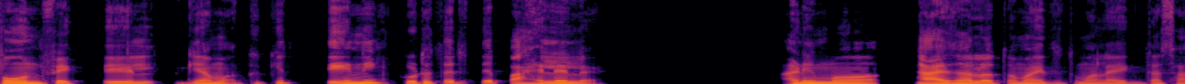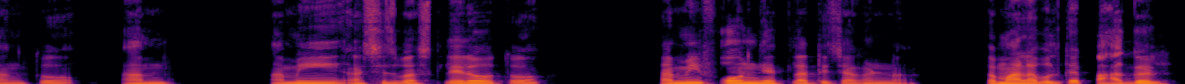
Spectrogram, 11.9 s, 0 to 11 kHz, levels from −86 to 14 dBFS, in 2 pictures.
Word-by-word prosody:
Phone 150 +1 +6
फेकतील 120 -3 0 0.2
किंवा 130 -1 +2
मग 130 - -3
का 155 - -11
की 225 - -2
त्यांनी 185 -1 +2
कुठेतरी 195 0 0
ते 215 - +2
पाहिलेलंय. 140 -3 +2 1.0
आणि 145 +3 +5
मग 155 +2 +4 0.2
काय 140 +2 +5
झालं 165 0 +4
होतं 155 0 -1
माहिती 140 -3 -1
तुम्हाला 125 -2 -4
एकदा 135 0 -6
सांगतो. 135 +5 -6 0.3
आम 120 +1 -2 0.6
आम्ही 160 +7 +1
असेच 130 +5 -4
बसलेलो 135 +4 +2
होतो. 140 +6 -1 0.6
तर 145 - 0
मी 190 - +5
फोन 165 +1 +6
घेतला 130 -3 +1
तिच्याकडनं. 110 -4 -4 0.4
तर 150 - +2
मला 155 +3 +6
बोलते 190 +3 +1
पागल. 125 0 +3
140 Hz, 165 wpm, -23 LUFS, 125-160 Hz, 1.0 s, फोन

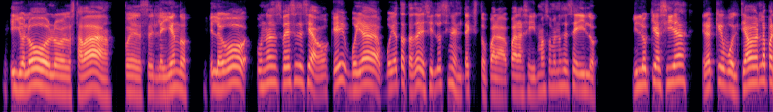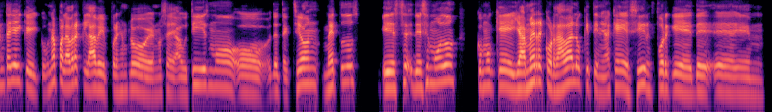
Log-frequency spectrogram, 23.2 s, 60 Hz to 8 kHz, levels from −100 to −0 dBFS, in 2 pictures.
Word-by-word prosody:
Y 175 - 0
yo 165 -1 +1
lo 190 -1 +5
lo 150 -2 0
lo 140 - -2
estaba 140 -2 +5
pues, 145 -1 -4
eh, 150 - -4
leyendo. 150 +3 +1 0.3
Y 175 - -3
luego, 195 +6 +2
unas 210 +2 -3
veces 220 +3 +1
decía: 210 -10 +2
"Okey, 235 +11 0
voy 170 -1 -1
a 205 -2 +4
voy 170 - -4
a 195 - -3
tratar 195 -8 -3
de 205 - +3
decirlo 180 +2 -3
sin 210 +1 -10
el 155 -9 -4
texto, 155 -2 -2
para 130 -4 -1
para 145 -2 +1
seguir 135 -2 -7
más 160 +2 -8
o - - -10
menos 180 +1 -11
ese 185 -1 0
hilo". 160 -1 0 0.6
Y 175 - -2
lo 205 0 -1
que 225 - 0
hacía, 220 +3 +2 0.2
era 180 - +1
que 215 +2 0
volteaba 180 +3 +2
a - - +4
ver 220 - +2
la 235 - 0
pantalla, 220 +1 +2
y 230 - -3
que 160 -7 0
con 150 - -15
una 225 +7 -1
palabra 225 0 +3
clave, 170 -2 +3
por - - -7
ejemplo 155 -1 -3
no 140 - -14
sé, 140 -2 -4
autismo 185 +4 -4
o 145 -2 -5
detección, 190 +9 -2
métodos. 215 +7 -2 0.3
Y 170 - +3
de - - +4
ese 185 +4 -4
de 180 - 0
ese 185 +5 -3
modo, 230 +3 -1 0.3
como 185 0 -7
que 185 -3 +3
ya 165 0 +7
me 215 +4 +7
recordaba 195 -2 +3
lo 215 -1 -5
que 195 - -3
tenía 145 -3 -4
que 185 0 +1
decir. 180 0 -3
Porque 160 -5 0
de, 145 -2 -3
em, 130 -2 -16
175 Hz, 200 wpm, -23 LUFS, 150-205 Hz, 0.6 s, ya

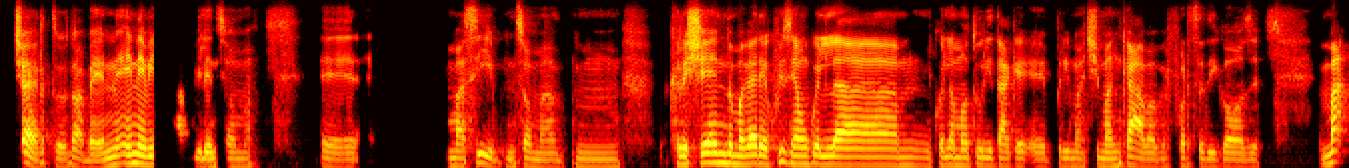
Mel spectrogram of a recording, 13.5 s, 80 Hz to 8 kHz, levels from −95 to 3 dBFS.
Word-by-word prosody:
Certo. 115 -1 +2
No, - - -5
vabbè 105 - -2
è - - -1
ne 150 +6 +1
inevitabile, 145 -5 0
insomma. 120 0 -8 0.7
Ehm, 115 0 -8 0.9
ma 125 0 -4
sì, 160 -6 -2
mhmm, - - -20
insomma, 115 -3 -6
mhmm, 115 -1 -12 0.5
crescendo, 165 +3 +6
magari, 155 +1 +5
acquisiamo 155 -2 0
quella 140 -2 +3
mhmm, 135 -2 -12
quella 140 +3 -5
maturità 130 -2 -4
che, 125 0 -6
ehm, 115 -1 -11
prima 125 -1 -10
ci 125 - -1
mancava 120 -1 0
per 120 +1 -16
forza 130 - -10
di 120 -1 -10
cose. 115 -1 -7 0.6
Ma, - - +2
130 Hz, 135 wpm, -21 LUFS, 120-145 Hz, 0.9 s, crescendo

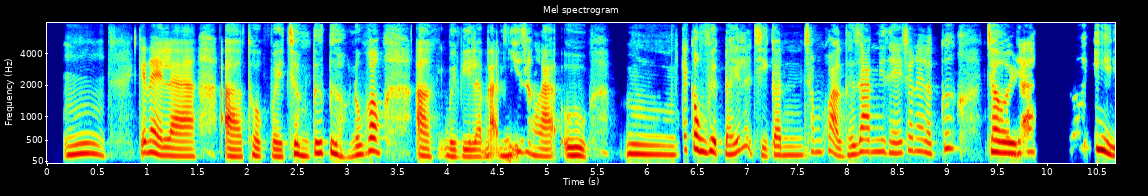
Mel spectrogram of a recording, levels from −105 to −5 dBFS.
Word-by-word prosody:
Ừm, 200 0 0 0.3
cái 230 - +1
này 225 -6 +4
là, 160 -2 +2 0.2
à, 150 0 +3
thuộc 155 -3 -2
về 150 -2 +1
trường 175 0 +2
tư 225 +7 +3
tưởng, 220 -6 +1
đúng 190 +2 +1
không? 270 0 +4 0.3
À, 165 -2 +2
bởi 150 -3 0
vì 150 0 -1
là 145 0 -1
bạn 165 - -2
nghĩ 175 +10 -1
rằng 195 -8 -3
là, 150 -1 0
ừ, 175 -1 +3 0.4
"Ừm, 195 -2 0
cái 295 - -5
công 295 -5 +5
việc 240 -2 +3
đấy 200 +6 0
là 365 - -6
chỉ 165 -3 -6
cần 180 0 -2
trong 245 +3 -7
khoảng 245 - -1
thời 185 +2 -2
gian 255 0 +1
như 250 0 -3
thế, 225 -1 -2
cho 280 - -5
nên 265 -2 -5
là 220 - -1
cứ 320 0 -3 0.3
chơi 230 -4 +6
đã, 250 +2 0 0.3
cứ 305 - -20 0.2
ỷ 300 -2 +7
200 Hz, 240 wpm, -19 LUFS, 170-245 Hz, 0.4 s, ỷ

